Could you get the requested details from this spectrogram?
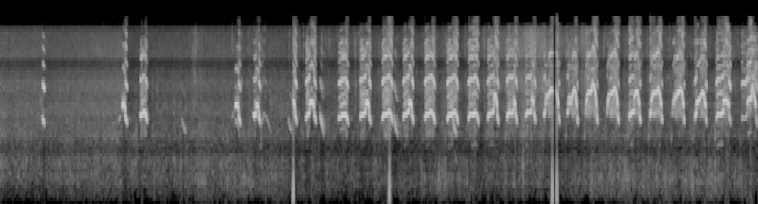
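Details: Two osprey chicks under a week old at a nest in Finland, competing for food from their mother. Sharp, high whistled chirps come in quick series, at first sparse and then rapid and steady, with a few faint clicks between.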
